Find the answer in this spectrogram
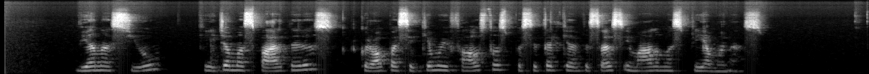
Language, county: Lithuanian, Vilnius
